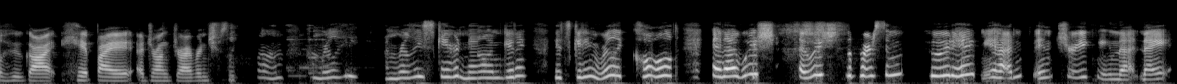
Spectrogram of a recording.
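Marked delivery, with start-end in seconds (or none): 2.6-11.7 a hint of a frightened girl, higher; lightly acted dying-girl plea; scared girl's monologue. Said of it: "read this, like, monologue of this girl".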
